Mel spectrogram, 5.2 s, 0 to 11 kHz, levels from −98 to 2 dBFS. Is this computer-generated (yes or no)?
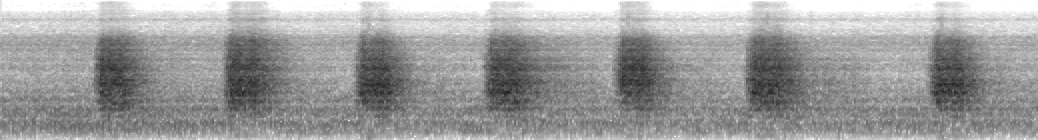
yes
